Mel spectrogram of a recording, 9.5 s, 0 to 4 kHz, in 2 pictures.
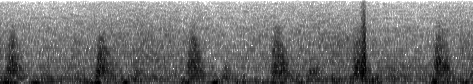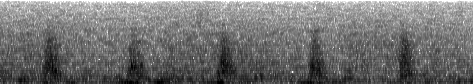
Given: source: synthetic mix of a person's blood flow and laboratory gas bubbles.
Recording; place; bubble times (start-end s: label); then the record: Doppler ultrasound of blood flow; subclavian vein
no bubbles
From the record:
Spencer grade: 0 (complete lack of bubble signals)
